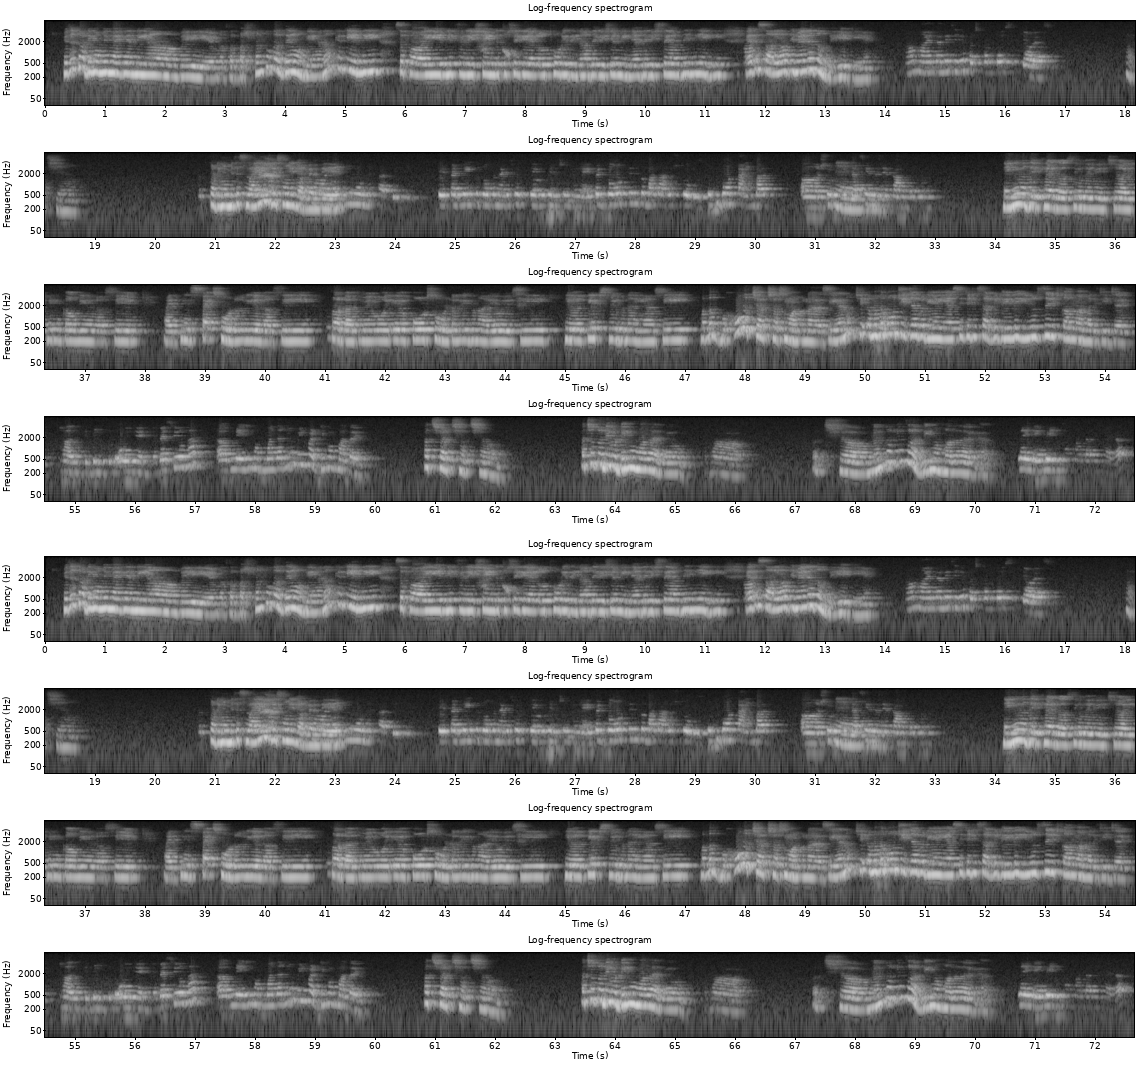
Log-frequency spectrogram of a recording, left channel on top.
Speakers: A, on the left (about 30°); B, on the left (about 55°).
A: ਫ ਜ ਤੁਹਾਡੀ ਮੰਮੀ ਮੈਂ ਕਹਿੰਦੀ ਹਾਂ ਬਈ ਮਤਲਬ ਬਚਪਨ ਤੋਂ ਕਰਦੇ ਹੋਣਗੇ ਹਨ ਹਨਾ ਕਿਉਂਕਿ ਇੰਨੀ ਸਫ਼ਾਈ ਇੰਨੀ ਫਿਨਿਸ਼ਿੰਗ ਤੁਸੀਂ ਕਹਿ ਲਓ ਥੋੜੇ ਦਿਨਾਂ ਦੇ ਵਿੱਚ ਮਹੀਨਿਆਂ ਦੇ ਵਿੱਚ ਤੇ ਆਉਂਦੀ ਨੀ ਹੈਗੀ
B: ਹਾਂ
A: ਇਹ ਤੇ
B: ਕਿਉਂ
A: ਸਾਲਾਂ ਦੀ ਮਿਹਨਤ ਹੁੰਦੀ ਹੈਗੀ ਹੈ
B: ਹਾਂ ਹਾਂ ਇਹਨਾਂ ਨੇ ਜਿਵੇਂ ਬਚਪਨ ਤੋਂ ਹੀ ਸਿੱਖਿਆ ਹੋਇਆ ਸੀ
A: ਅੱਛਾ
B: ਬਚਪਨ
A: ਤੁਹਾਡੀ ਮੰਮੀ
B: ਤੋਂ ਹੀ ਸਿੱਖਿਆ
A: ਤੇ ਸਿਲਾਈ
B: ਹੋਇਆ
A: ਵੀ ਬੜੀ
B: ਸੀ
A: ਸੋਹਣੀ
B: ਤੇ ਸਿੱਖਿਆ
A: ਕਰ ਲੈਂਦੀ
B: ਹੋਇਆ
A: ਏ।
B: ਹੀ ਹੁਣ ਕਰਦੇ ਲਈ ਤੇ ਪਹਿਲੇ ਇੱਕ ਦੋ ਬਣਾਏ ਸ਼ੁਰੂ ਤੇਗੀ ਫਿਨਸ਼ਿੰਗ ਨਹੀਂ ਆਈ ਫਿਰ ਦੋ ਤਿੰਨ ਤੋਂ ਬਾਅਦ ਆਉਣੀ ਸ਼ੁਰੂ ਹੋ ਗਏ ਸੀ ਕਿਉਂਕਿ ਬਹੁਤ ਟਾਈਮ ਬਾਅਦ ਅਹ ਸ਼ੁਰੂ
A: ਹੂੰ।
B: ਕੀਤਾ ਸੀ ਇਹਨਾਂ ਨੇ ਕੰਮ ਕਰਨਾ
A: ਜ ਮੈਂ ਦੇਖਿਆ ਹੈਗਾ ਸੀ ਉਹਦੇ ਵਿੱਚ ਆਈ ਥਿੰਕ ਉਹ ਵੀ ਹੈਗਾ ਸੀ ਆਈ ਥਿੰਕ ਸਪੈਕਸ ਫੋਲਡਰ ਵੀ ਹੈਗਾ ਸੀ ਤੁਹਾਡਾ
B: ਹਾਂ
A: ਜਿਵੇਂ ਉਹ ਸਪੋਰਟਸ ਹੋਲਡਰ ਵੀ ਬਣਾਏ ਹੋਏ ਸੀ ਹੇਅਰ ਕਲਿਪਸ ਵੀ ਬਣਾਈਆਂ ਸੀ ਮਤਲਬ ਬਹੁਤ ਅੱਛਾ ਅੱਛਾ ਸਮਾਨ ਬਣਾਇਆ ਸੀ ਹਨਾ ਜ ਮਤਲਬ
B: ਹਾਂ
A: ਉਹ ਚੀਜ਼ਾਂ ਹੋਈਆਂ ਸੀ ਜਿਹੜੀ ਸਾਡੀ ਡੇਲੀ ਯੂਜ ਦੇ ਵਿੱਚ ਕੰਮ ਆਉਣ ਵਾਲੀ ਚੀਜ਼
B: ਹਾਂਜੀ ਬਿਲਕੁਲ ਉਹੀ ਹੈਗੀੀਆਂ ਵੈਸੇ ਉਹ ਨਾ ਅਹ ਮੇਰੀ ਮੰਮਾ ਦਾ ਨੀ ਉਹ ਮੇਰੀ ਵਡੀ ਮੰਮਾ ਦਾ ਏ
A: ਅੱਛਾ ਅੱਛਾ ਅੱਛਾ ਅੱਛਾ ਤੁਹਾਡੀ ਵੱਡੀ ਮੰਮਾ ਦਾ ਹੈਗਾ ਉਹ
B: ਹਾਂ
A: ਅੱਛਾ, ਮੈਨੂੰ ਲੱਗਿਆ ਤੁਹਾਡੀ ਮੰਮਾ ਦਾ ਹੈਗੇ।
B: ਨਹੀਂ ਨਹੀਂ ਮੇਰੀ ਮੰਮਾ ਦਾ ਨਹੀਂ ਹੈਗਾ।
